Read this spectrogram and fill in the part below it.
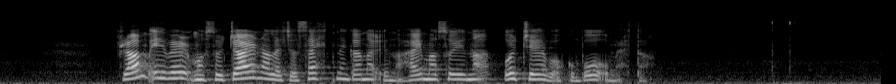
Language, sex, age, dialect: Faroese, female, 36-60, Vágar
